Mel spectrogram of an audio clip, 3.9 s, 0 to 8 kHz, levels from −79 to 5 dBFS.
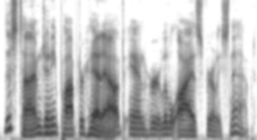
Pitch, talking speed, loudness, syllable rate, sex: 125 Hz, 200 wpm, -17 LUFS, 4.8 syllables/s, male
